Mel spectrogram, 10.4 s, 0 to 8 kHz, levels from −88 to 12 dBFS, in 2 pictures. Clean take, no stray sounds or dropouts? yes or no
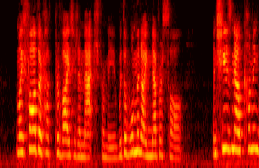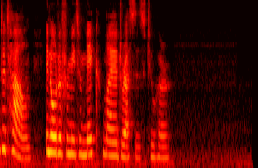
yes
